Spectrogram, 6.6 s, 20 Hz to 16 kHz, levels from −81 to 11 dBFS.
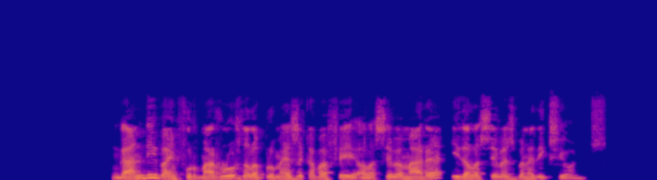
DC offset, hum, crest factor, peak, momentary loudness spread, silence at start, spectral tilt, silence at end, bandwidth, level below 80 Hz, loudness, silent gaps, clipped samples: under 0.1%; none; 20 dB; -2 dBFS; 8 LU; 1.1 s; -6 dB/octave; 0.55 s; 7.8 kHz; -62 dBFS; -21 LUFS; none; under 0.1%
